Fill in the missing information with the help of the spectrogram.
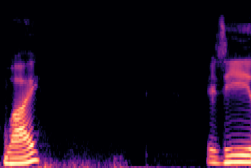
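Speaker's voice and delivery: ordinary talk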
